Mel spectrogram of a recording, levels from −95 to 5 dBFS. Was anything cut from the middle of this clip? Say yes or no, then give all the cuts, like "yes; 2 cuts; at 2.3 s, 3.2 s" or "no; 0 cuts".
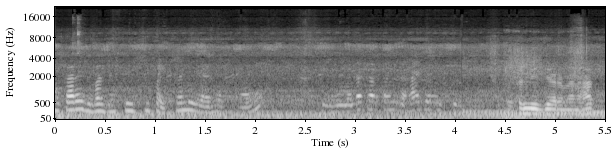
yes; 1 cut; at 4.1 s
